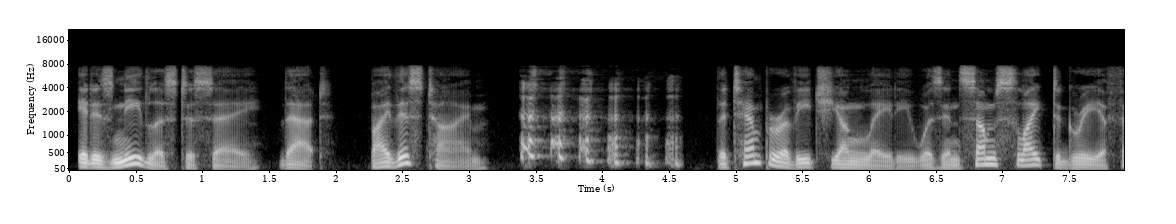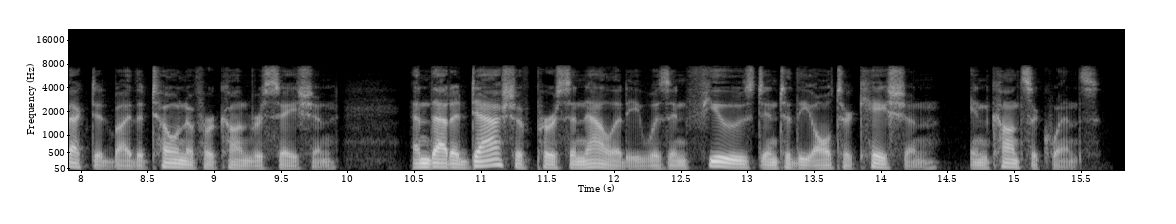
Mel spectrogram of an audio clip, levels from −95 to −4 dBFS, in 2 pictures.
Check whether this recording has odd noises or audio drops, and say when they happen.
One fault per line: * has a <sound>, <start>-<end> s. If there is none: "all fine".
* has a laugh, 3.4-4.6 s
